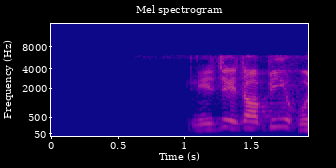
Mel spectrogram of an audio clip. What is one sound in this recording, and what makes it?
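An older man speaks in a low, firm voice nearby.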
